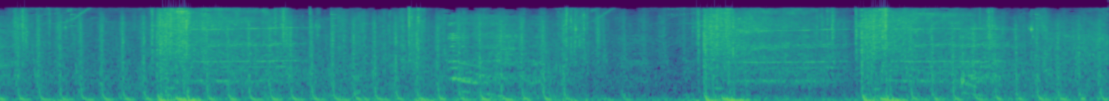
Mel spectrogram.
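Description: Loud rifle shots ring out in short bursts.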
